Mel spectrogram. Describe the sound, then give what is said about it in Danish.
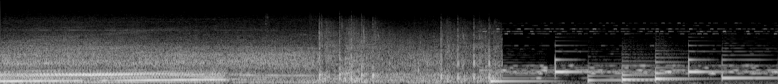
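A Toyota Supra sports car's turbocharged six-cylinder engine revs loudly, a burst of sharp popping crackles in the middle, then repeated rising pulls in quick steps like gear changes, with no voices. “Kraftige 6-cylindrede turbomotorer og biler, der især blev berømte efter at have været med i The Fast and the Furious-filmen.”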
